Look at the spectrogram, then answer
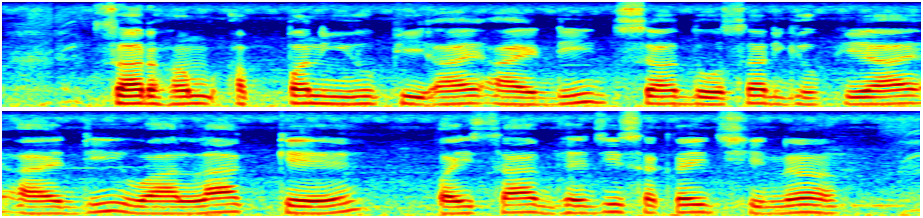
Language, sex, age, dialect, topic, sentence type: Maithili, male, 18-24, Southern/Standard, banking, question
